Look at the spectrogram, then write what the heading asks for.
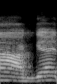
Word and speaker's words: आज्ञा: ये थर्ड आई को आज्ञा चक्र भी बोलते हैं क्या बोलते अजना आज्ञा दोनों आप बोल सकते हो वो डिफरेंट प्रोनाउंसिएशन है उसमें कंफ्यूज नहीं होना है।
